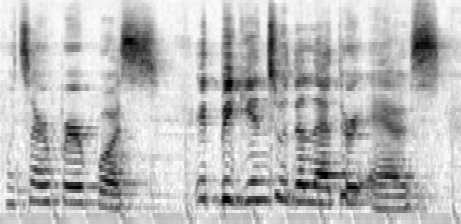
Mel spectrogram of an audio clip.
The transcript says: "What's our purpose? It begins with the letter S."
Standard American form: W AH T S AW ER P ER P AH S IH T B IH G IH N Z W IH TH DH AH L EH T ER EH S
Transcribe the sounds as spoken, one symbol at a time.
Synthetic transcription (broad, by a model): W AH T S AW ER P ER P AH S IH T B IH G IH N S W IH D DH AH L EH T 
